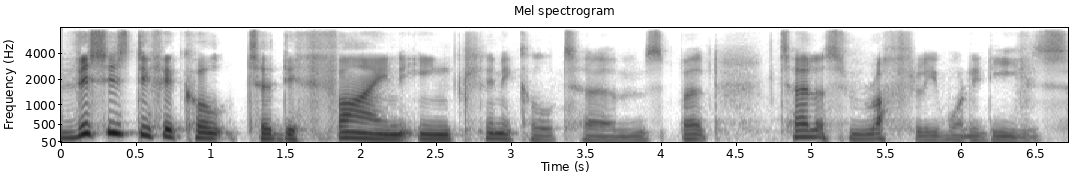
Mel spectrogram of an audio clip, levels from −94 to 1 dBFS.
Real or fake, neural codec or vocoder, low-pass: fake; codec, 24 kHz, 1.2 kbps, DualCodec; 7.2 kHz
